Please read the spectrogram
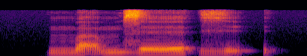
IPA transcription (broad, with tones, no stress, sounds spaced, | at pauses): m a̰˧˥ m z ɛ˨˦ | ɣ ḛ˧˨ ʔ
